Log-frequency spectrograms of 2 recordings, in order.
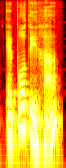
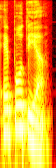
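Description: First: An h sound comes before the last vowel. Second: No consonant comes before the last vowel.

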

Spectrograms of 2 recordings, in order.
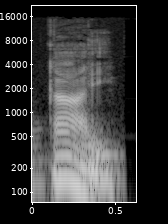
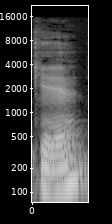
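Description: First: The word ends in an ai diphthong. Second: The word ends in a plain e vowel. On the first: This is how it was said in ancient times. "αλλά κάι" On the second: This is how it is said today. "στα αρχαία ελληνικά δεν προφέρετουν και"

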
